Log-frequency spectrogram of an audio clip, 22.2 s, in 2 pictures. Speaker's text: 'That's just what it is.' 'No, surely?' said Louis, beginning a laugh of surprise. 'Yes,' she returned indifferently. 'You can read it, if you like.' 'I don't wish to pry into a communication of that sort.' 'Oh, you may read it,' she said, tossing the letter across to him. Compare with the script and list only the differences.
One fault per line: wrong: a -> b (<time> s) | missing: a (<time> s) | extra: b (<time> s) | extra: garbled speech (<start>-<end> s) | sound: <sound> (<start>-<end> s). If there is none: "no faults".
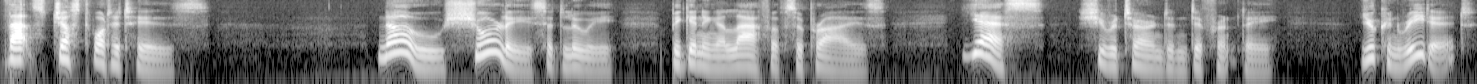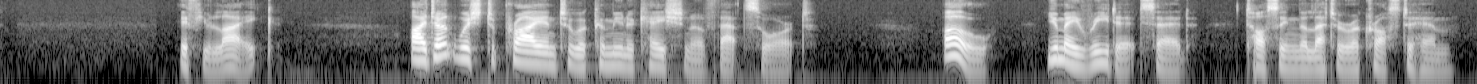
missing: she (19.7 s)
